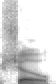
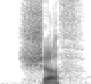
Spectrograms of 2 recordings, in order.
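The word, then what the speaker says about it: Shough: I thought it was Tyler Show, but it's Shuff, I think is how you pronounce that.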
